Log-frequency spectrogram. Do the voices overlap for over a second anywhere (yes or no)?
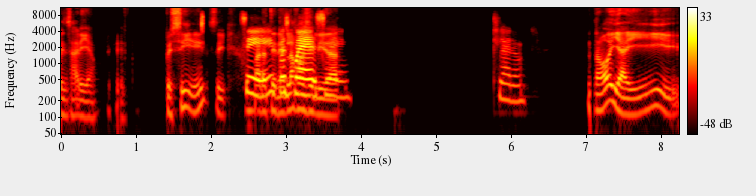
yes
